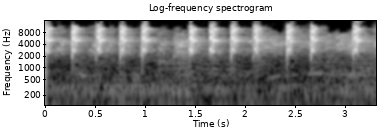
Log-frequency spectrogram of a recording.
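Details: Lovebird chirps to prompt a quiet lovebird: a series of harsh, high, squeaky notes repeated about three times a second, with occasional small gaps.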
